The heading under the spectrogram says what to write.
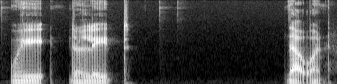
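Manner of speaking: a flat machine-like robot sound; robotic glitch. Real, not acted. Narrating an animation tutorial, voice glitches robotic. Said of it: "I sound like a robot there".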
